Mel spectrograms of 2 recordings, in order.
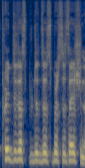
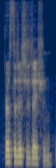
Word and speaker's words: prestidigitation: I didn't know I could just predisposition of that off. – Prestidigitation.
